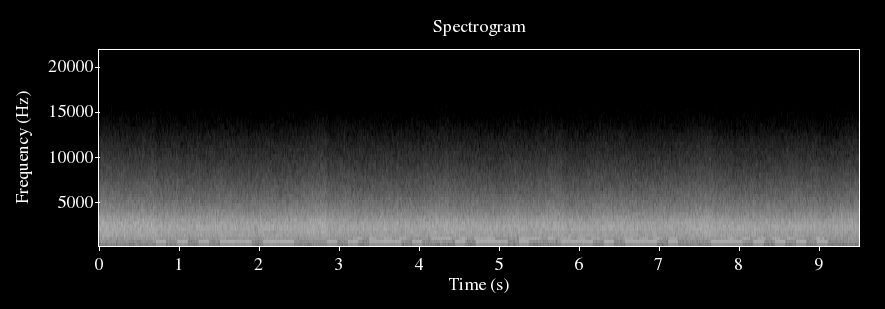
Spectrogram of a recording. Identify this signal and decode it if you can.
Morse code, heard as two keyed tones, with radio static. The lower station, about 9 wpm, 730 Hz: 3FRC6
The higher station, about 13 wpm, 1070 Hz: HK6H 5E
